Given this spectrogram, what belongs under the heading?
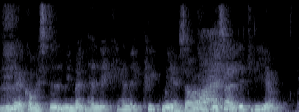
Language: Danish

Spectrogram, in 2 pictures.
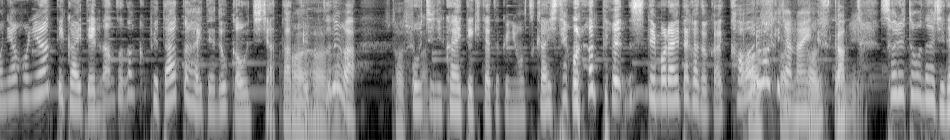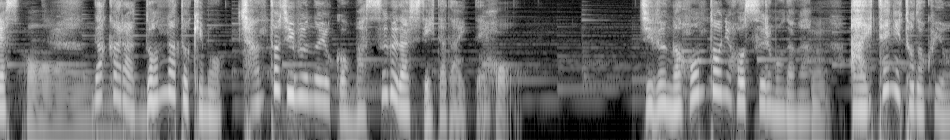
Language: Japanese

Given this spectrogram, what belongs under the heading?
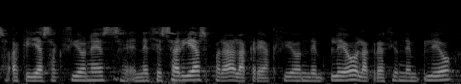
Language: Spanish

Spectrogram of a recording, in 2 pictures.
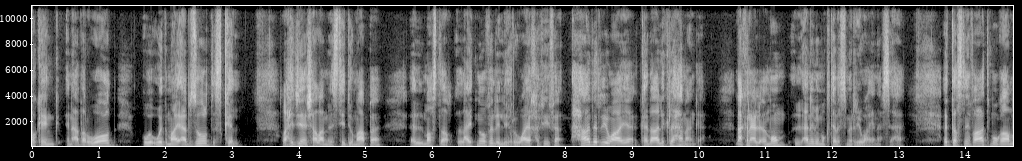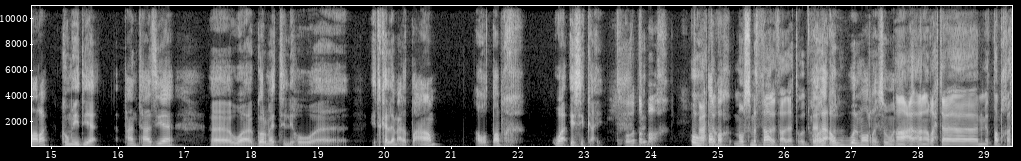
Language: Arabic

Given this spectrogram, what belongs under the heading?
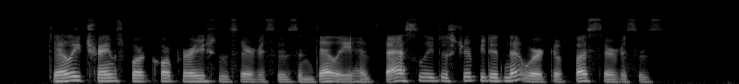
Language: English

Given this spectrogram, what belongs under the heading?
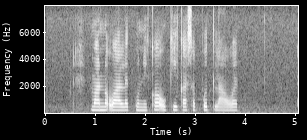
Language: Javanese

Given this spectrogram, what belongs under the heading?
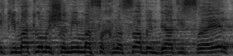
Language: Hebrew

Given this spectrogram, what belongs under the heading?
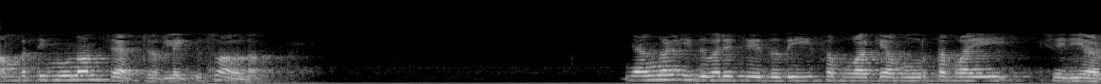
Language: Malayalam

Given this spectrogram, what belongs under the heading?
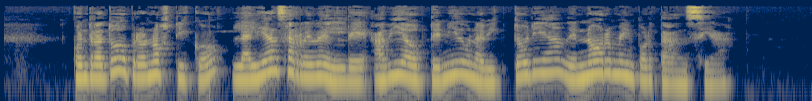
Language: Spanish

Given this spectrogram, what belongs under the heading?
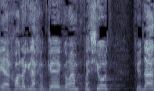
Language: Hebrew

